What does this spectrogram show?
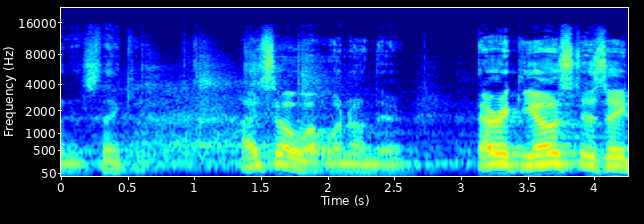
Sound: laughter

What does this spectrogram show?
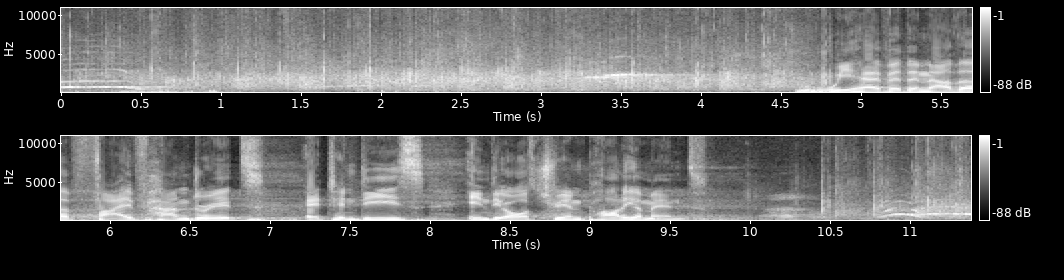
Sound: applause

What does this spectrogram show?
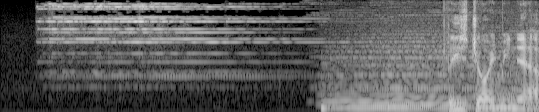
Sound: chimes ringing

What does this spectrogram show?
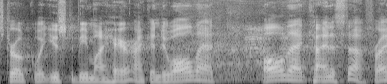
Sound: congregation laughing

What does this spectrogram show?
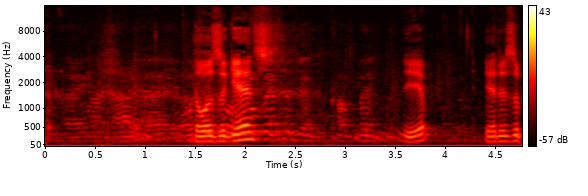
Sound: overlapping chattering

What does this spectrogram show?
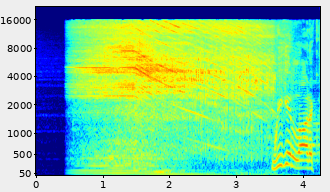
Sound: tool whirring

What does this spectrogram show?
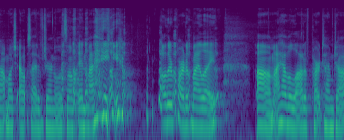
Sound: laughing

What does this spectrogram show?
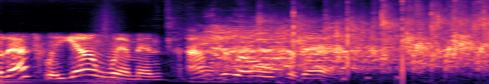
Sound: audience laughing

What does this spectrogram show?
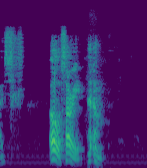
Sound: clears throat

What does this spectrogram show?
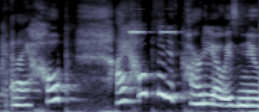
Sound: timer beeps

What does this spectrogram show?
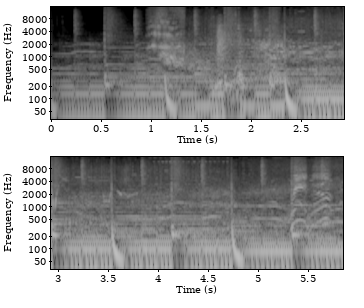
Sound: whizzing

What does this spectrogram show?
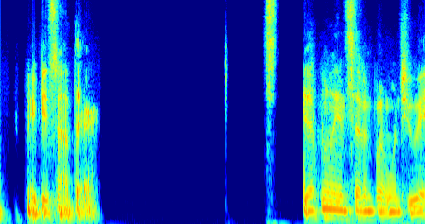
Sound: pause

